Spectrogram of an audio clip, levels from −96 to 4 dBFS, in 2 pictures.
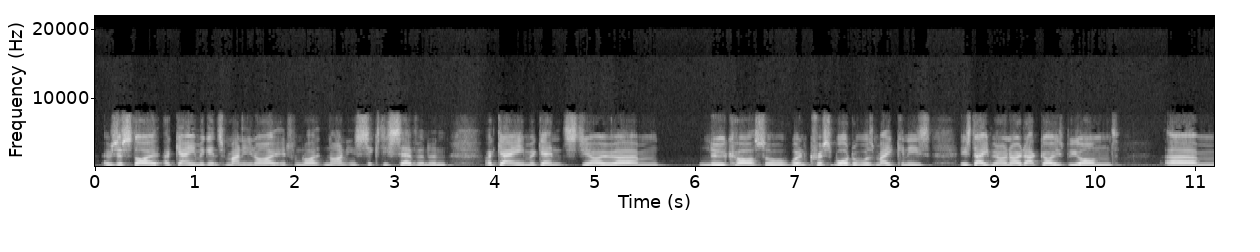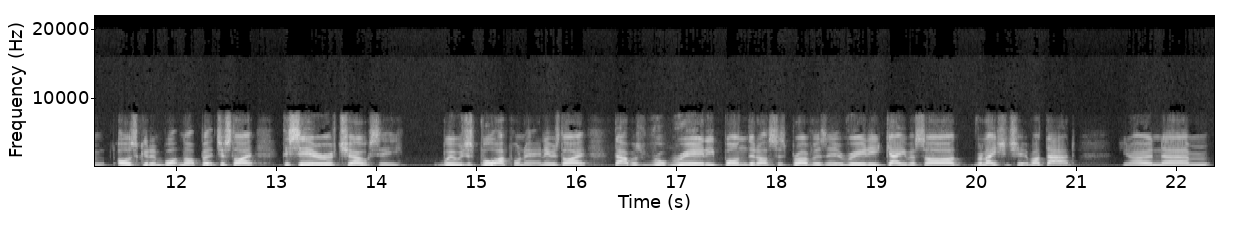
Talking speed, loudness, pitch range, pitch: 205 wpm, -17 LUFS, 120-145 Hz, 130 Hz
